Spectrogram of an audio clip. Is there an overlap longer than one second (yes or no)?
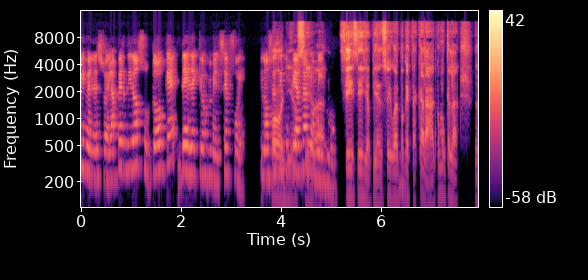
yes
